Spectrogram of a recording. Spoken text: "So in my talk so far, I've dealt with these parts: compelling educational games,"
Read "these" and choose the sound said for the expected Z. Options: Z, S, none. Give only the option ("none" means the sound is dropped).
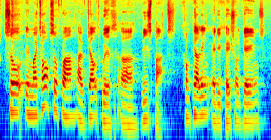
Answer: S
